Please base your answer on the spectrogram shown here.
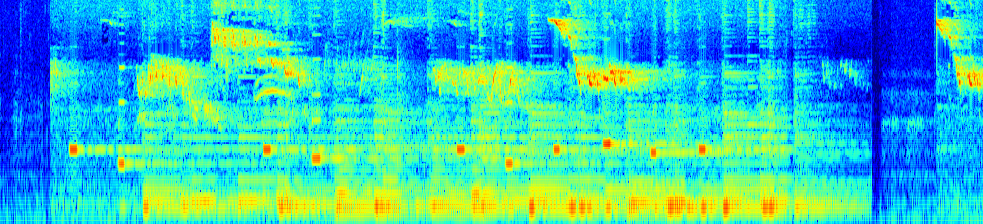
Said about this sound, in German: Der Frühling kehrt zurück und mit ihm die vielen Vögel mit ihrem Gesang und Gezwitscher.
